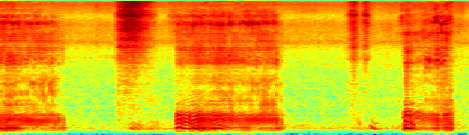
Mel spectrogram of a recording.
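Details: Loud, rattling snores on each in-breath, about three in six seconds, with softer airy out-breaths between, from a sleeping dog: snoring.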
